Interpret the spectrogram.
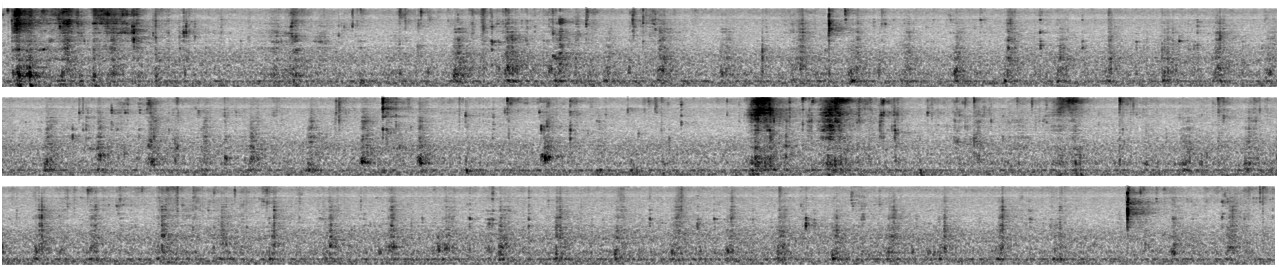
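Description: Close-miked chewing of braised octopus in chili oil: a steady run of small wet clicks and smacks from biting and chewing, with a few louder ones about halfway through and near the end.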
